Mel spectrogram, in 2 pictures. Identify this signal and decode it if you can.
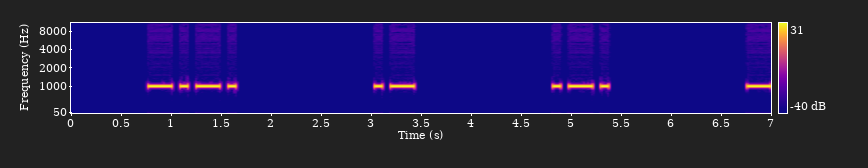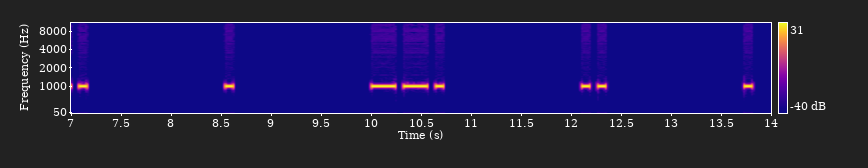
Morse code, heard as a keyed tone, about 15 wpm, spaced as for 5 wpm, 1000 Hz. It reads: CARNEGIE
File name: qotdfiles / 5wpm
